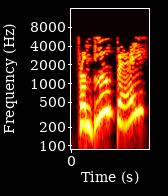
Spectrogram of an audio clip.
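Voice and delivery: put-on excited high shout of a boy. A narrator's reading. Benny shouting to Grandfather about the ships, excited shout. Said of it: "shouted Benny".

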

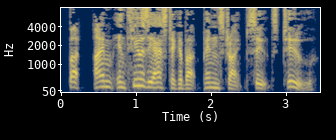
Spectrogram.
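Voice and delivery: put-on high girl's voice, putting on enthusiasm; politely feigned delight. A narrator's reading. Violet pretends to like her present, feigned delight. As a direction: pitch it up and sound keen to please. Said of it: "always say that you are delighted".

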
